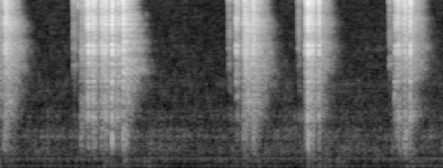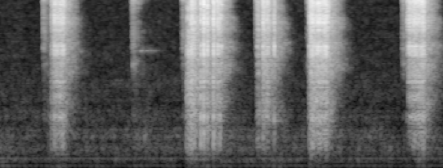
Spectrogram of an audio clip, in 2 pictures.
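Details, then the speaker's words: MIG welder set very low, welding a VW headlight into thin sheet-metal fender: short bursts of sharp popping crackle from a cold weld adding material without burning through; it welds better once the metal heats up. "you can hear that welder popping back because it's a cold weld trying to just add material without burning through because it's sheet metal"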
